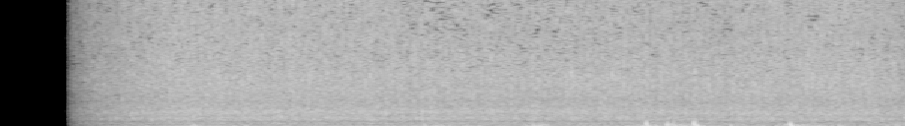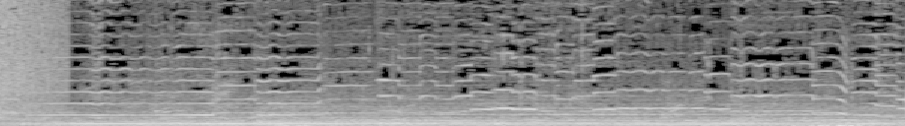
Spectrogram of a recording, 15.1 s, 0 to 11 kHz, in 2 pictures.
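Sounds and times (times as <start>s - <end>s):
fountain jets splashing on paving: 0.6s - 8.2s.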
